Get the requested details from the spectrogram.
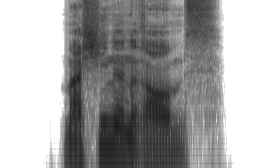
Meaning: genitive of Maschinenraum
- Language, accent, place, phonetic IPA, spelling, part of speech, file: German, Germany, Berlin, [maˈʃiːnənˌʁaʊ̯ms], Maschinenraums, noun, De-Maschinenraums.ogg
